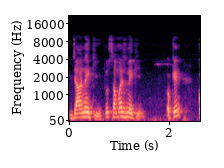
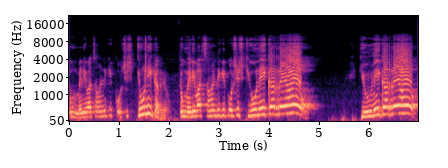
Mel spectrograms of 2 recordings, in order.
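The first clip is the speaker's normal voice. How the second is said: frustrated and exasperated, higher pitch; 5 semitones higher than usual. Teaching line delivery, the speaker demonstrates a line full of frustration. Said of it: "उसमें ज्यादा frustration आ गया".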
